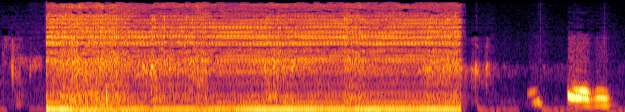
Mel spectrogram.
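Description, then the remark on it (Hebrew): An electric hair clipper, a sound taken from the Machsanei Hashmal website, buzzes loudly and steadily for about three seconds, a harsh motor drone, then cuts off abruptly, followed by a brief voice. “לא, זה מכונת תספורת.”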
